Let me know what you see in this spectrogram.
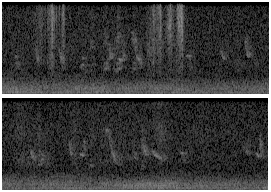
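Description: Small birds chirping: many short, high chirps scattered throughout, some dropping in pitch, over a steady low hum.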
